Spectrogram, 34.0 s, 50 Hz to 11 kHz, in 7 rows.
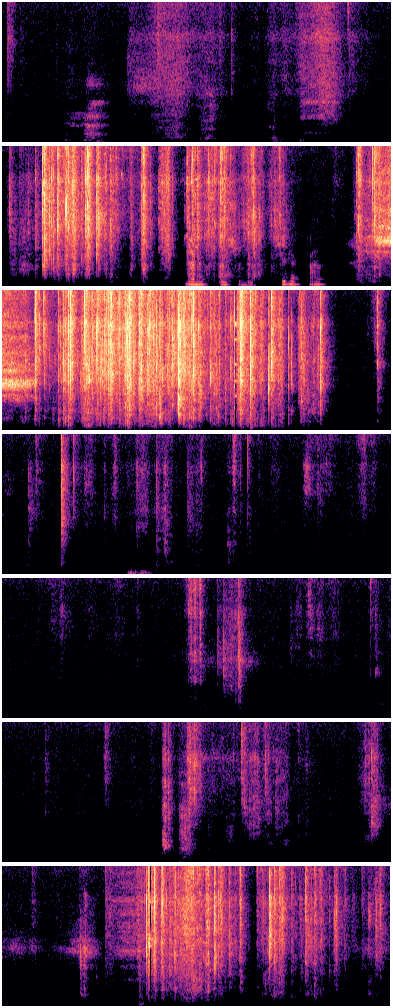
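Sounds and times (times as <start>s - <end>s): plastic sachet crinkling: 5.0s - 8.6s, 9.2s - 14.5s, 30.8s - 34.0s.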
